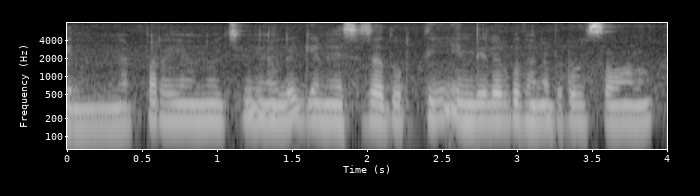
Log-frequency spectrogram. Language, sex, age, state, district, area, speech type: Malayalam, female, 30-45, Kerala, Ernakulam, rural, spontaneous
